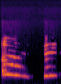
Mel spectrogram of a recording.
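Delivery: high, squeaky laughter; cracking up. Real, not acted. Laughing at own hoity-toity phrase, high laugh. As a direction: catch your breath after a big laugh.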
